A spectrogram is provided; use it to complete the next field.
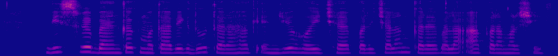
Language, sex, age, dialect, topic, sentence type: Maithili, female, 25-30, Eastern / Thethi, banking, statement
